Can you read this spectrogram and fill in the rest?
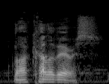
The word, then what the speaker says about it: La Calaveras: This is La, and you can probably pronounce this better than I can. – La Calaveras. – Yep. Excellent.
